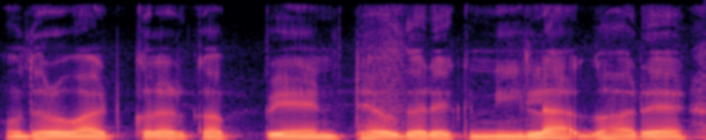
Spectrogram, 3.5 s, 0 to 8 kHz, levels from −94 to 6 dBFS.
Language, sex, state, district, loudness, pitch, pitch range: Hindi, male, Bihar, West Champaran, -15 LUFS, 125 Hz, 120-130 Hz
